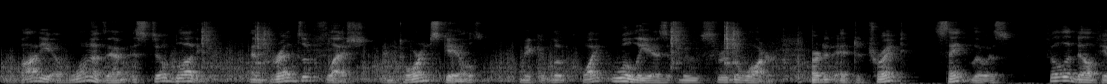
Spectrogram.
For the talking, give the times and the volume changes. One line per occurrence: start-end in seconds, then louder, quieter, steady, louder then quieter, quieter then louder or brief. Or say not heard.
0.0-11.0 steady.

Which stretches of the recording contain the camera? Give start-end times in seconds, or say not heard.
2.0-3.4, 6.7-8.1.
